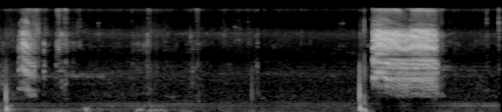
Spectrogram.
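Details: An Indian ringneck (rose-ringed) parakeet in a tree, in a happy mood, gives a brief harsh squawk, then after a pause a louder, grating, high screech lasting about half a second, with faint clicks between them.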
